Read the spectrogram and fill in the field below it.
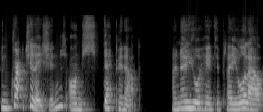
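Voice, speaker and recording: A woman speaks at a fairly high pitch over a quiet background. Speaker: book publishing coach. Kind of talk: masterclass presentation. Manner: fast; animated.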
